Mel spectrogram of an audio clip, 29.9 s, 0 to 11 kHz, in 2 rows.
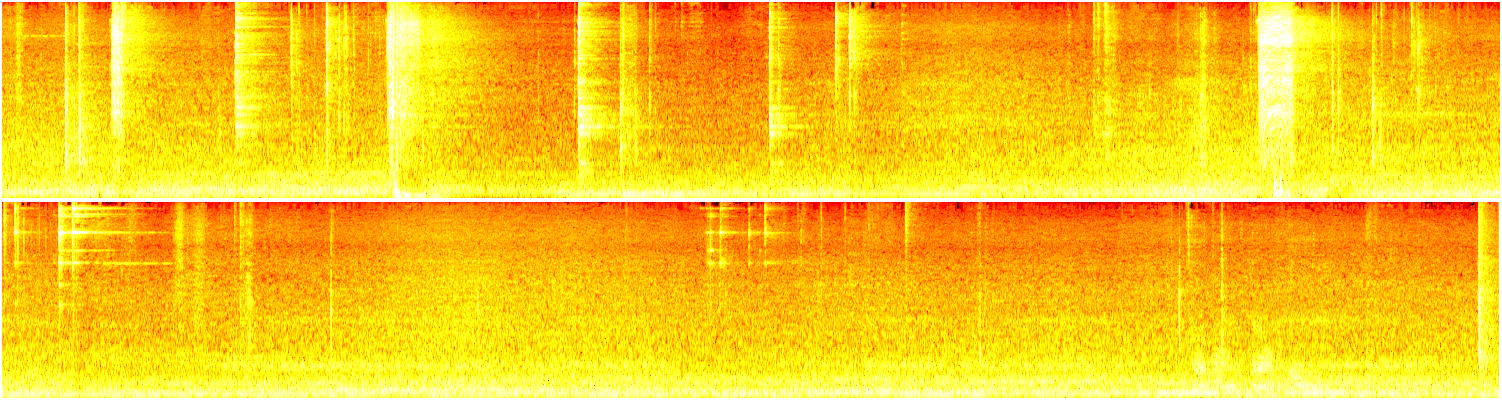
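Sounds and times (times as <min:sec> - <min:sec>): steady low hum: 0:00.0 - 0:05.8, 0:09.9 - 0:29.8
impact wrench hammering: 0:03.8 - 0:05.1, 0:12.6 - 0:13.4.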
